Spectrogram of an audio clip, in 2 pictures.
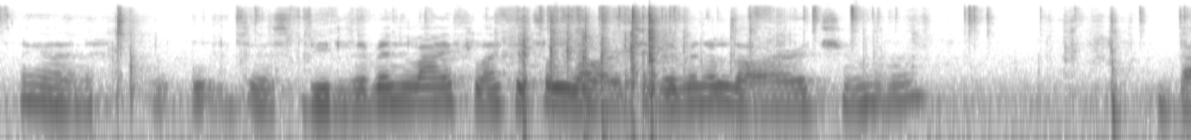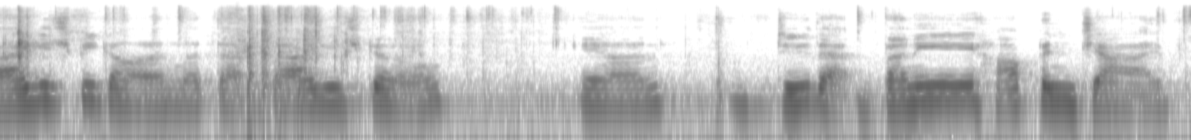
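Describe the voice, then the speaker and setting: A woman at medium pitch, very slow and monotone, with long, frequent pauses and noticeable background noise. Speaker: tarot reader. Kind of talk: live stream tarot reading. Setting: home live stream at night. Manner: loud; lowered voice.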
